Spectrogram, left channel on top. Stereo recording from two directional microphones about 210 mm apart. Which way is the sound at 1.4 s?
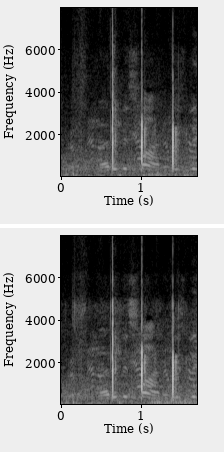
Centre (ahead or behind).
